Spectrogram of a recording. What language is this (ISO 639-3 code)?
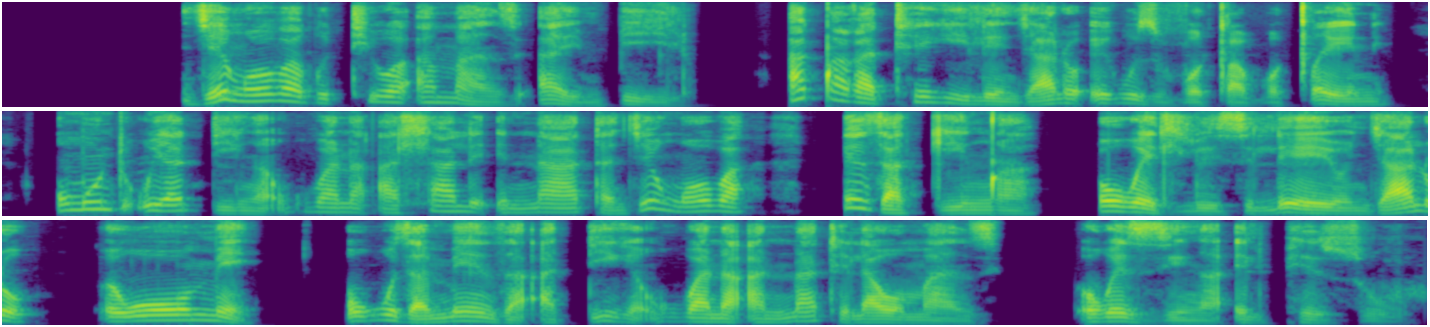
nde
